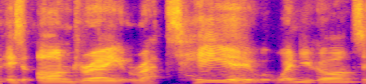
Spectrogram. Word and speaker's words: Rațiu: Ratatouille either, but his official name is Andrei Rațiu when you go on to Spanish pronunciation site.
